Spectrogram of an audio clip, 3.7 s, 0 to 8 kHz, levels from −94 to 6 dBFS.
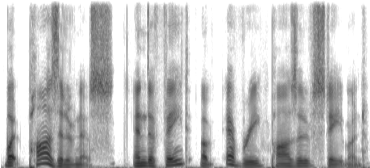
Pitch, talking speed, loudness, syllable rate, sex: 125 Hz, 145 wpm, -20 LUFS, 6.2 syllables/s, male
